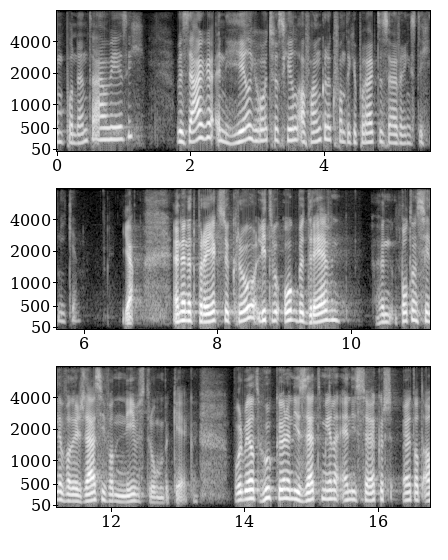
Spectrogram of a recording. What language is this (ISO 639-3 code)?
nld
